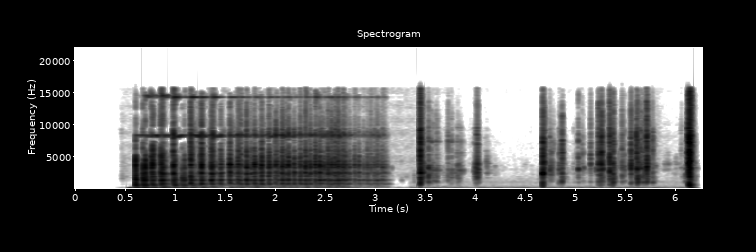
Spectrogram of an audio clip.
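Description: Logo intro sound effect: a fast, dense rattle of small metallic clicks and jingles for about two and a half seconds, starting about half a second in. A handful of scattered single clicks follows.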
